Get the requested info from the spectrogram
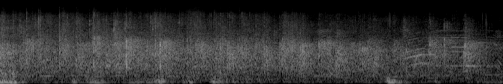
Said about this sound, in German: Okay, sehr gut. Also mal einen fetten Applaus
